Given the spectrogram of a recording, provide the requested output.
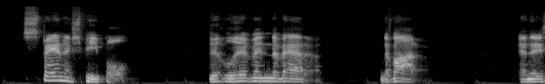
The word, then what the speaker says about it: Nevada: I say, "Yeah, Nevada." I say Nevada, too, because it's a Spanish word.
